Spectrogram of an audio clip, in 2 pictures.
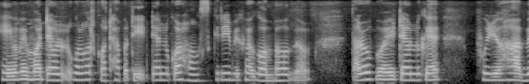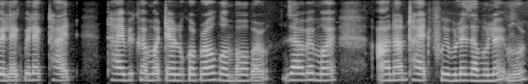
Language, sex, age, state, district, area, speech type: Assamese, female, 18-30, Assam, Dibrugarh, rural, spontaneous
